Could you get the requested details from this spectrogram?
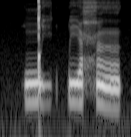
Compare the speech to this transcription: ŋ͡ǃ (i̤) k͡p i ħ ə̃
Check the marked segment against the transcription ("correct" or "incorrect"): correct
